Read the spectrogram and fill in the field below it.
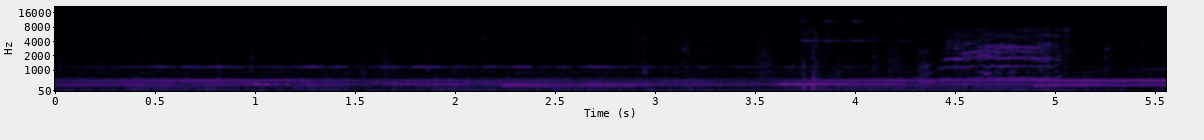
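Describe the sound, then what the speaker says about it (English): A house cat in a video game gives one drawn-out, annoyed meow near the end, rising over a steady hum of background music and ambient tones. "I love how your cat sounds so ticked off when it missed."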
